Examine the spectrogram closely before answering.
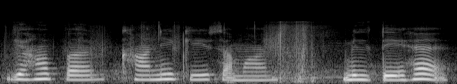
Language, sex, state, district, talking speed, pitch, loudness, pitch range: Hindi, female, Chhattisgarh, Raipur, 90 wpm, 220 Hz, -16 LUFS, 210-235 Hz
